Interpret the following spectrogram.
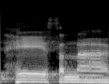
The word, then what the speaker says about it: เทศนา: สันสกฤต ครับ เป็น เทศน์ ถ้า เรา อ่าน คำ ว่า เทศน์ หน หนู ก็ จะ เป็น มี การัน ใช่ มั้ย ครับ แต่ ถ้า อ่าน ว่า เทศนา ก็ จะ เป็น สระ อา ที่ นอน หนู แต่ ว่า สะกด ด้วย สค ศาลา เหมือน กัน นะ ครับ และ หลัก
